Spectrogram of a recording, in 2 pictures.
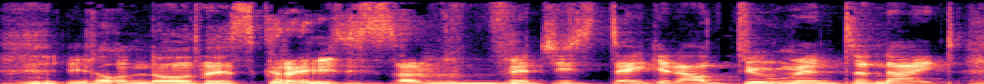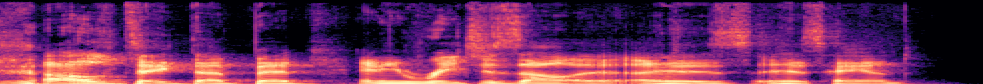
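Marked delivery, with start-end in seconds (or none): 0.1-4.9 orc character voice. Voicing an orc who is approached by a player: orc voice. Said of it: "large orc creature".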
